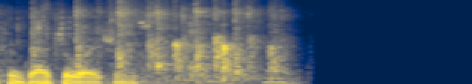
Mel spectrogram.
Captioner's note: applause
